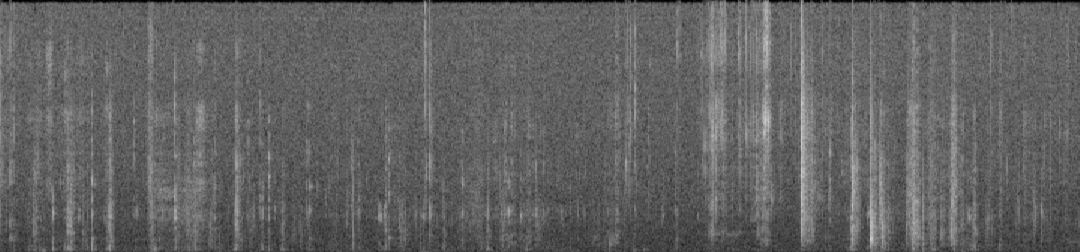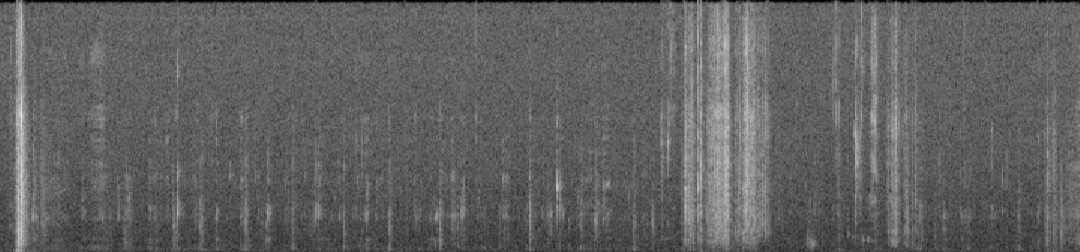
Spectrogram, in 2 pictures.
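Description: Close-miked biting and chewing of breaded fried chicken fingers and fries: crunching, wet mouth smacks and scattered sharp clicks, with a brief louder rustly patch late on.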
